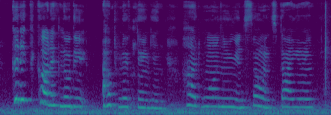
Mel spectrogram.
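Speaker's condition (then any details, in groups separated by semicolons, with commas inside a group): Cerebral palsy; dystonic type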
